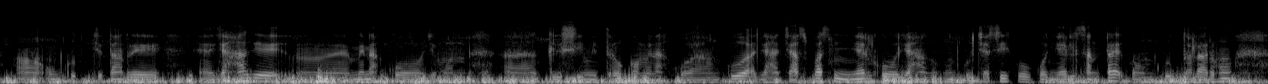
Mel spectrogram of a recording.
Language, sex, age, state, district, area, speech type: Santali, male, 45-60, Jharkhand, East Singhbhum, rural, spontaneous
